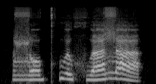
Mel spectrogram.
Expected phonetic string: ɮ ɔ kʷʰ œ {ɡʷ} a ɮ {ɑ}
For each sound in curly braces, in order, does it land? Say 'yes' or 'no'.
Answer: no, no

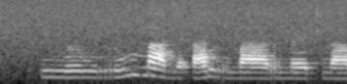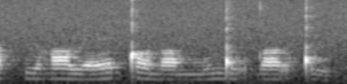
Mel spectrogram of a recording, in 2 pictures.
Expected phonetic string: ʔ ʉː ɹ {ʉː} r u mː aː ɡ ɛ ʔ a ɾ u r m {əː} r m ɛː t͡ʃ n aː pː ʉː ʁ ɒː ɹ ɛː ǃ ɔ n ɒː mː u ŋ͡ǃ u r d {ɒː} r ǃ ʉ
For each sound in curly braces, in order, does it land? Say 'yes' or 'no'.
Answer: no, no, yes

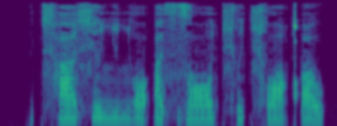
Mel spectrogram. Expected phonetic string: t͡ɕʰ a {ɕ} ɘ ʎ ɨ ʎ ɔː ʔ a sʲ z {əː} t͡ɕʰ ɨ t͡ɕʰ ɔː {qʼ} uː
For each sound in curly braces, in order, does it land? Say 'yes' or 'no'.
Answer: yes, no, yes

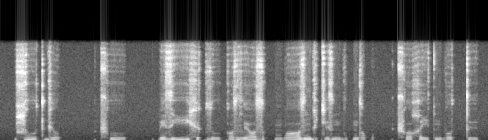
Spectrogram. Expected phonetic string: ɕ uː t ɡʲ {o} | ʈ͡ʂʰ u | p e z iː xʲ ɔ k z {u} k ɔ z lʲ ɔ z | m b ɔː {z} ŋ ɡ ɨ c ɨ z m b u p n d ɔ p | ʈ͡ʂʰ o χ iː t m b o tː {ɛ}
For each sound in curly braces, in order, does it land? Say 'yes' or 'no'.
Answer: yes, no, yes, no

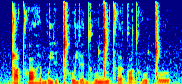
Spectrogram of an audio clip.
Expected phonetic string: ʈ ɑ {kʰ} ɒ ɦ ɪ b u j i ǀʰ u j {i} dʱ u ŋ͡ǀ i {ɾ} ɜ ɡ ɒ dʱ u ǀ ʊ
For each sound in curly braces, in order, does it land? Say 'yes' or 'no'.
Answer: no, no, no

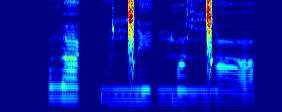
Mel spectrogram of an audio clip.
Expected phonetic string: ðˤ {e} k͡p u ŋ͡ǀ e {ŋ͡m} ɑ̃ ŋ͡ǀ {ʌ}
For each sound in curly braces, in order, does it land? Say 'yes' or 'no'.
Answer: yes, yes, no

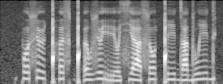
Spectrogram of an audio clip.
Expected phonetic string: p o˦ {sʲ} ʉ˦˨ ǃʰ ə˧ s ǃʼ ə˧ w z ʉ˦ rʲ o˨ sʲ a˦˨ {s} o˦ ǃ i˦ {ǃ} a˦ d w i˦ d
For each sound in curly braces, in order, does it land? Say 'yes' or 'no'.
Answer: no, yes, no

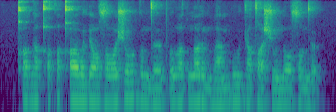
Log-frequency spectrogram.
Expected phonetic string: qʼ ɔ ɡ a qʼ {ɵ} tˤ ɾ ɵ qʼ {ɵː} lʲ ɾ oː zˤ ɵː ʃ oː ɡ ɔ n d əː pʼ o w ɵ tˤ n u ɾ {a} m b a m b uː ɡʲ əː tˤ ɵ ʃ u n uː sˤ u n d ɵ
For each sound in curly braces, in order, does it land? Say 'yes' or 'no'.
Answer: yes, no, no

